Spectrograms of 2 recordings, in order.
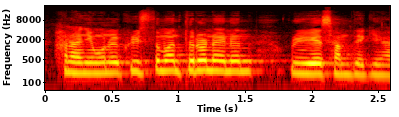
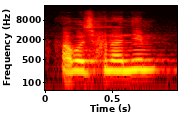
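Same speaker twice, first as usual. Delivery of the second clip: ordinary talk, nothing marked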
